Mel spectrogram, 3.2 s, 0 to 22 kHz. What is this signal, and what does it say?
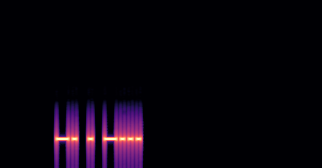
Morse code, heard as a keyed tone, about 30 wpm, 700 Hz. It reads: NEB
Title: All Cut Numbers - 3-Digit 30wpm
